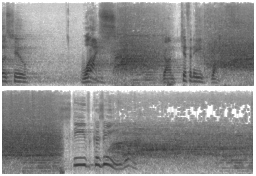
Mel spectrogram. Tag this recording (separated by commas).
Speech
